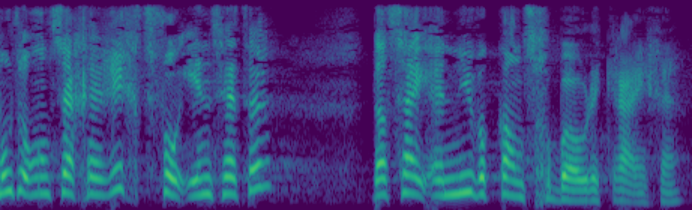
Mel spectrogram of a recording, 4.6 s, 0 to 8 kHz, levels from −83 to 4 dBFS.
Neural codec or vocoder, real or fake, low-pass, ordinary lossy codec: none; real; 7.2 kHz; none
